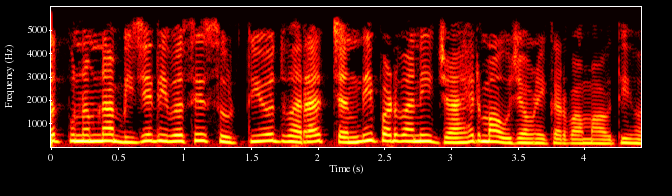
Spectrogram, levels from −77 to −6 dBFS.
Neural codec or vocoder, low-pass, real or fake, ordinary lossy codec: vocoder, 22.05 kHz, 80 mel bands, Vocos; 5.4 kHz; fake; none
